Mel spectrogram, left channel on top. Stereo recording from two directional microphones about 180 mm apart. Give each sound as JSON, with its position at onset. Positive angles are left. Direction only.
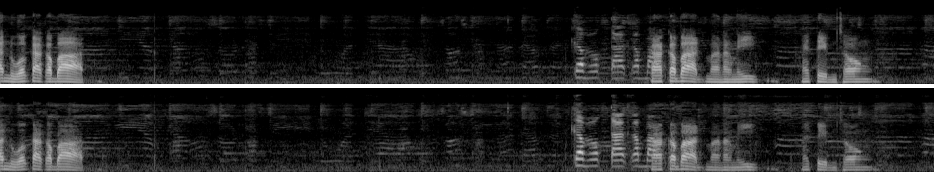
{"t": 0.0, "sound": "speech", "side_deg": 30}
{"t": 5.7, "sound": "music", "side_deg": -50}
{"t": 6.5, "sound": "speech", "side_deg": 30}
